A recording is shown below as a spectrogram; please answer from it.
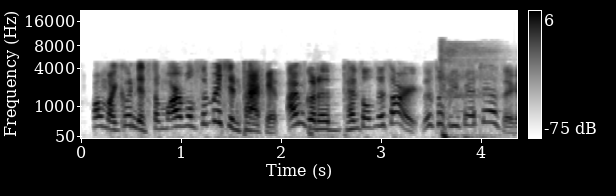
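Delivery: put-on cute, high-pitched, lisping nine-year-old kid voice. On a podcast, play an invented nine-year-old getting a Marvel submission packet, nine-year-old Scott Kurtz voice with cute lisp. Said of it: "He sort of got the cute little lisp".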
